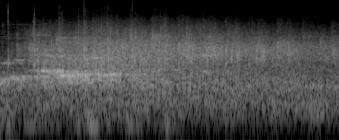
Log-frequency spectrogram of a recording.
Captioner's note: applause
